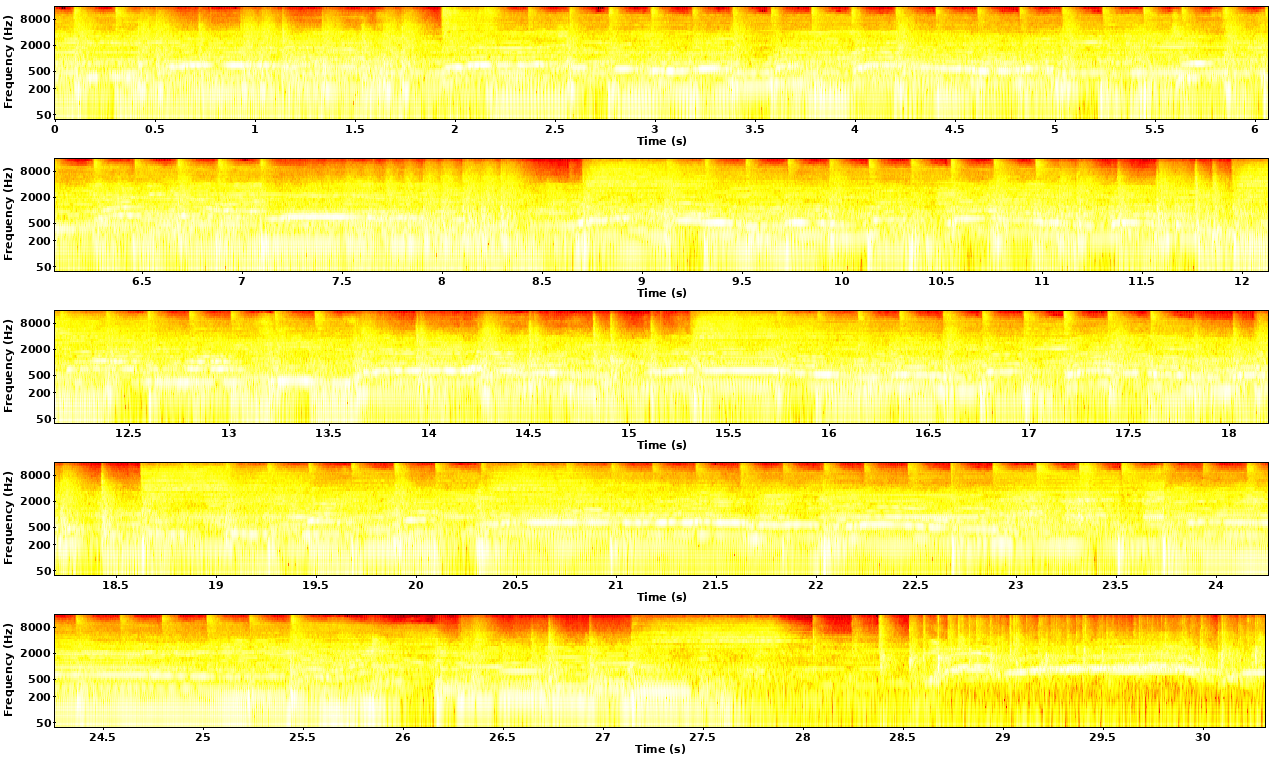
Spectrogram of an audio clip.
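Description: Live rock band playing a song with sung vocals, drum kit and electric guitar. The song stops near the end.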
